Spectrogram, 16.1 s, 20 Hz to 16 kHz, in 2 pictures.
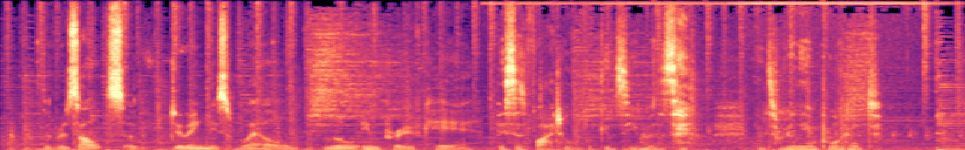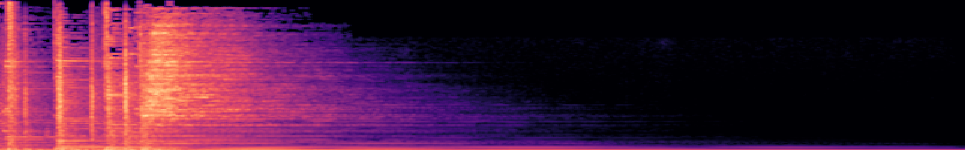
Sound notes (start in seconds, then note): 5.3 laughs; 8.0 upbeat music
